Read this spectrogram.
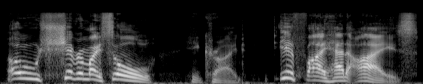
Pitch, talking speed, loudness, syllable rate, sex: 160 Hz, 140 wpm, -16 LUFS, 3.2 syllables/s, male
